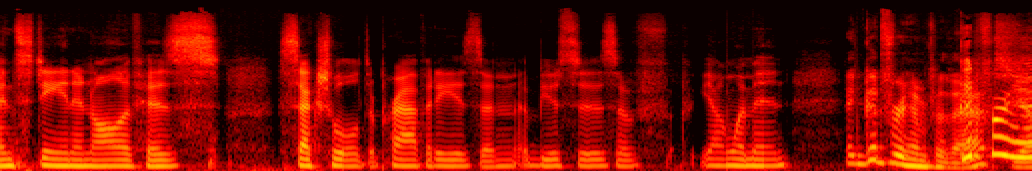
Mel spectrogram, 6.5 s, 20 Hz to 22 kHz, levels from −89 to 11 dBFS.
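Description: From 2.14 s the speech suddenly drops by about 6 dB and stays low until 4.54 s, then does it again from 4.78 to 5.36 s. That abrupt step is the signature of one channel dropping out, likely one side of a stereo feed going dead. Once the pair is summed to mono, material common to both sides loses half its contribution, and anything carried only by the missing side vanishes.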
